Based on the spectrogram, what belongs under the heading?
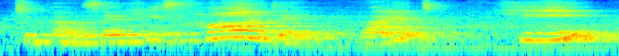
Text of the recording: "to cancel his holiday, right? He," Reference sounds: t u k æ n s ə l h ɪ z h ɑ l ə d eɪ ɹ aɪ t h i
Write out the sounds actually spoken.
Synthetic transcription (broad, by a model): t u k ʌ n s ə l h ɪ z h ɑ ə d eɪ ɹ aɪ t h i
